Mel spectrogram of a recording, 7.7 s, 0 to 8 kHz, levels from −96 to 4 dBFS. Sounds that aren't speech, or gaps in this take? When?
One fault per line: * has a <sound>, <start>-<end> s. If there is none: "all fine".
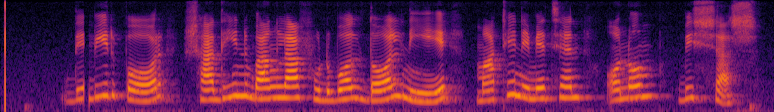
* has a dropout, 0.8-0.9 s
